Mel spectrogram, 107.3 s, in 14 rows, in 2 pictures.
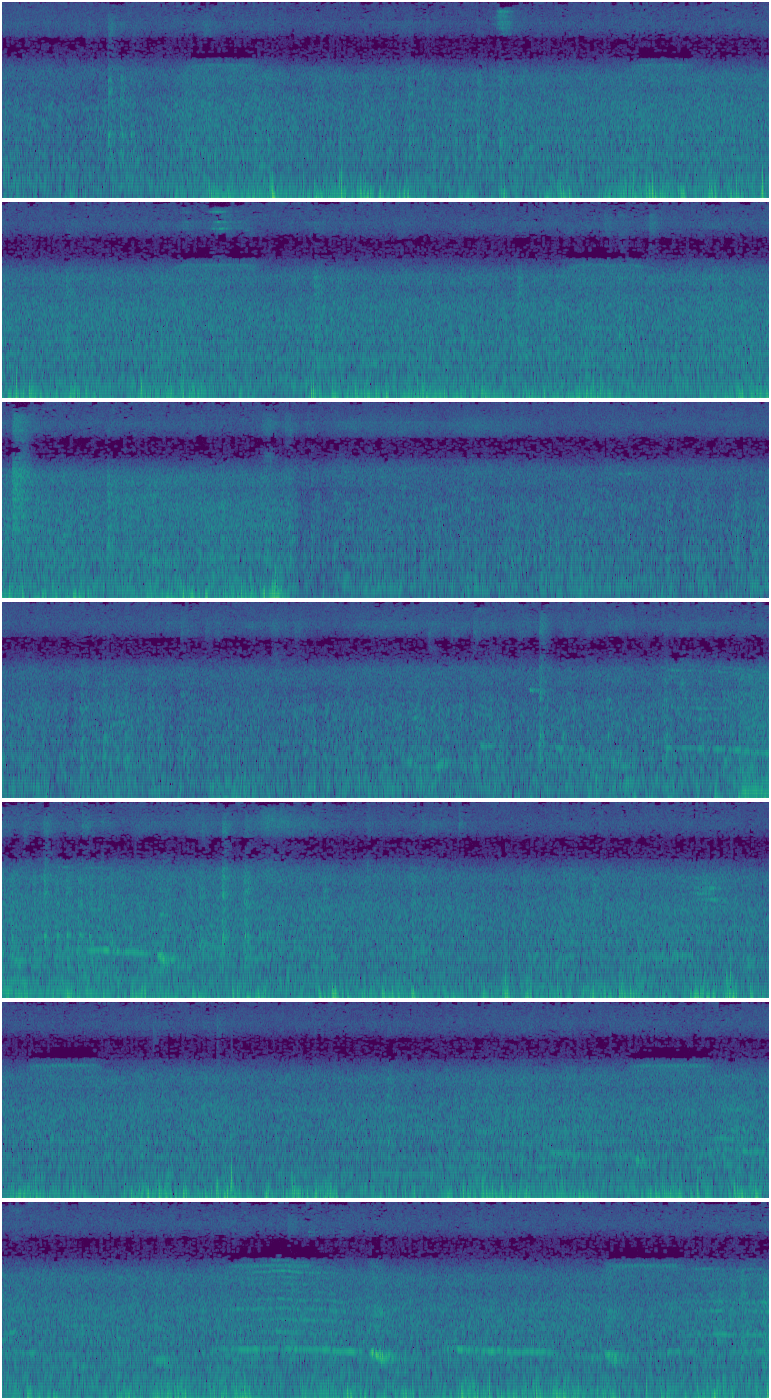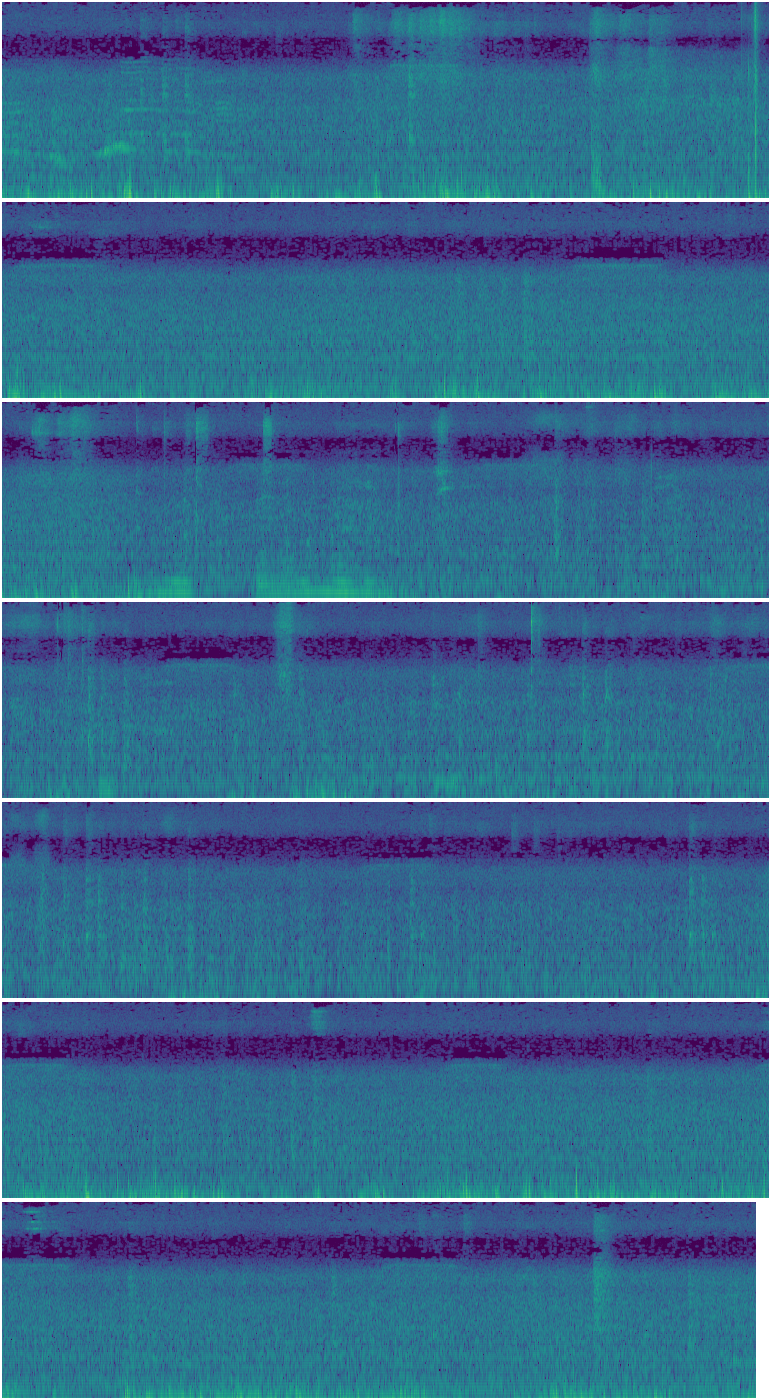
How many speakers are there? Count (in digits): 0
